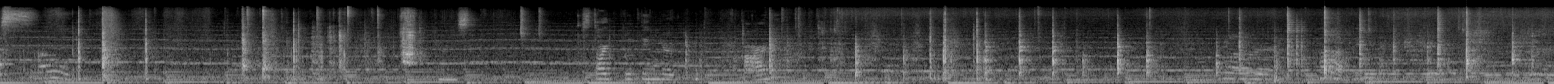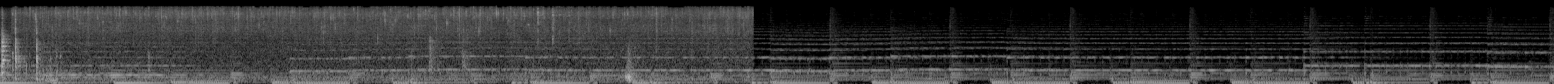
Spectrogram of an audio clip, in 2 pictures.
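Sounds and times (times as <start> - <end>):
background music: 0.0 - 31.0
garlic sizzling in oil: 7.9 - 23.1.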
